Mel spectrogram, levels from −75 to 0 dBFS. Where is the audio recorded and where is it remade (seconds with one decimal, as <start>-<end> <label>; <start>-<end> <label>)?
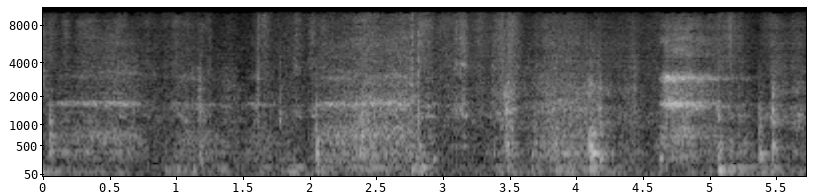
0.0-0.6 recorded; 0.6-1.1 remade; 1.1-3.1 recorded; 3.1-5.7 remade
